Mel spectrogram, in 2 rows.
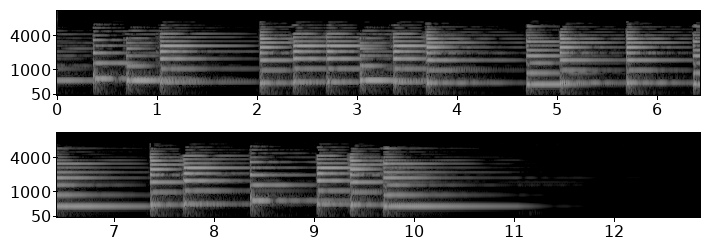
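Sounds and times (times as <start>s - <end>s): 
very easy solo piano arrangement of a German Advent carol: 0.0s - 11.2s.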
